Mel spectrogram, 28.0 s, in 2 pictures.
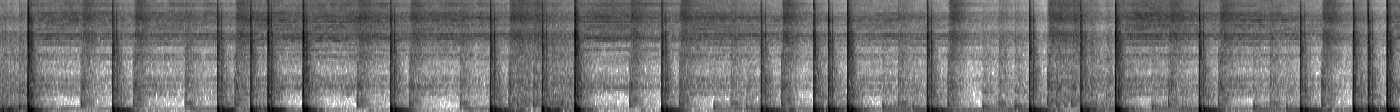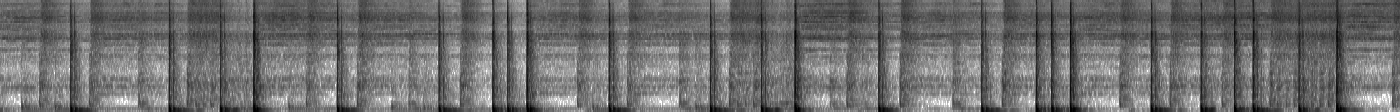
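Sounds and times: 
mono bass drum: 0.0 - 0.5, 2.2 - 3.2, 4.9 - 5.9, 7.4 - 15.0, 15.7 - 23.1, 23.8 - 24.9, 25.5 - 27.6.

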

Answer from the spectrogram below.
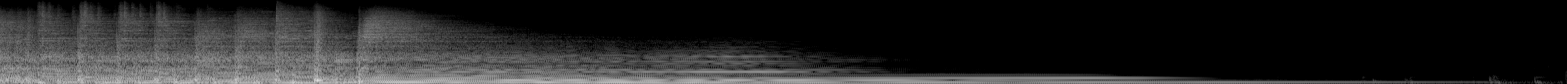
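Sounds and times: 
drums: 0.0 - 6.8
bass: 0.0 - 15.6.

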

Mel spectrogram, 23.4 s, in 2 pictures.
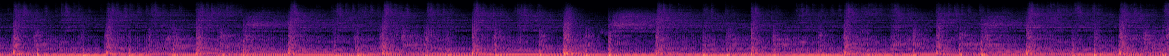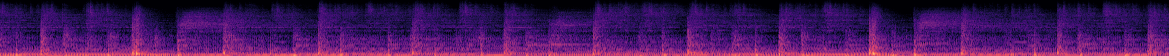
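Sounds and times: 
compressed bass: 0.0 - 23.3
drums: 0.0 - 23.3.

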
